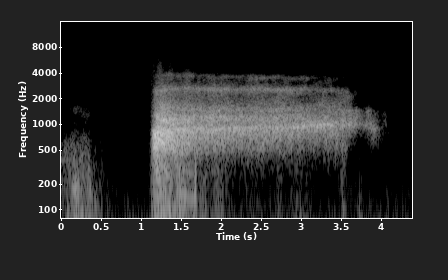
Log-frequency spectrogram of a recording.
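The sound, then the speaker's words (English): A long, breathy exhalation, heard alone: it starts abruptly, holds steady as an airy hiss for about three seconds, then fades out. A brief faint breath comes just before it. “Then, the beginning of an exhalation.”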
